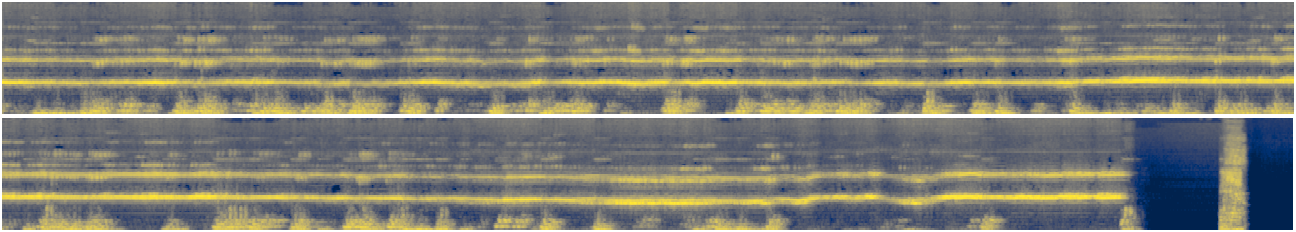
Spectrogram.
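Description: Shortwave-radio interference from a household DC motor, played back after software filtering and frequency shifting: a wavering whistle with a fainter higher one above it, over choppy low bursts that come and go irregularly like the rhythm of speech. In this processed noise the uploader hears what appears to be human speech.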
